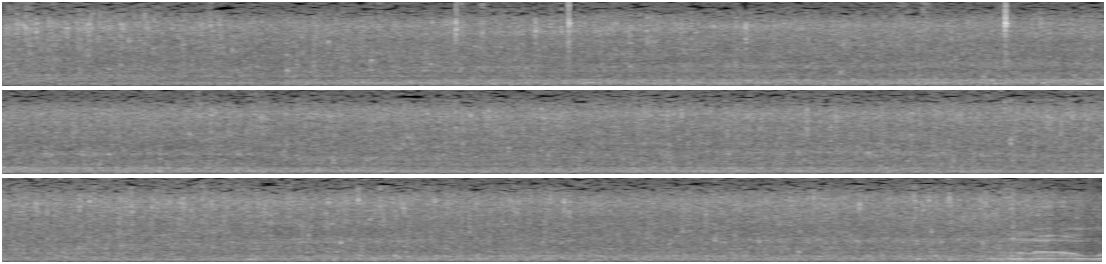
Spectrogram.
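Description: Creek water running steadily over rocks close to the microphone.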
